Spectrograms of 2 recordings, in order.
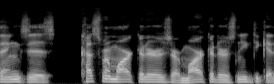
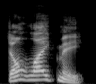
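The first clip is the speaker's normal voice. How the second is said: higher, upbeat podcast sign-off; signature sign-off; 8 semitones higher than usual. Retold or imitated. Host quoting his closing line to listeners, upbeat. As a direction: sing out his catchphrase to listeners. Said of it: "I always end these podcasts by saying".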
